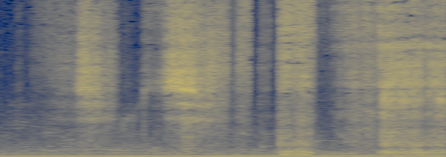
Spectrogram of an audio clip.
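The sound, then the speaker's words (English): Someone tries to whistle but only blows air, making about four breathy, hissing puffs with no tone, over a low steady hum. “Oh, I can't whistle.”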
